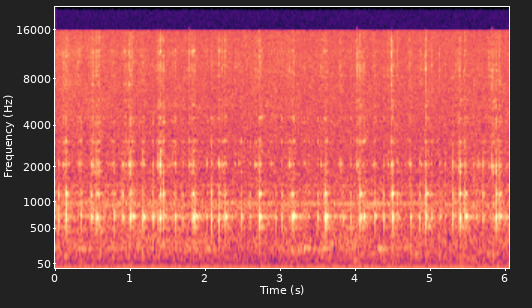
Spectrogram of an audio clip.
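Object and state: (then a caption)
Metal tin, hollow. Long painted fingernails tap and scratch the textured lid of a small, round, hollow silver metal tin with unseen contents. The result is a quick, uneven run of light, bright clicks with a faint metallic ping near 700 Hz, each dying away almost at once over a soft scratchy hiss.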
